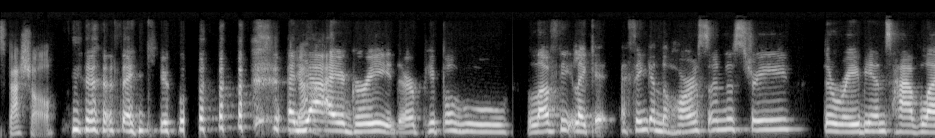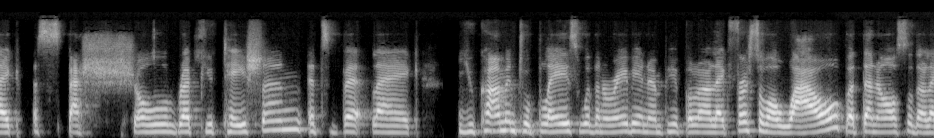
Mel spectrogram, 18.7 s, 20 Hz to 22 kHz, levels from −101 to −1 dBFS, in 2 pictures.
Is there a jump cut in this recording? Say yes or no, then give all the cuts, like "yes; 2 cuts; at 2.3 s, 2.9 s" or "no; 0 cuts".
no; 0 cuts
